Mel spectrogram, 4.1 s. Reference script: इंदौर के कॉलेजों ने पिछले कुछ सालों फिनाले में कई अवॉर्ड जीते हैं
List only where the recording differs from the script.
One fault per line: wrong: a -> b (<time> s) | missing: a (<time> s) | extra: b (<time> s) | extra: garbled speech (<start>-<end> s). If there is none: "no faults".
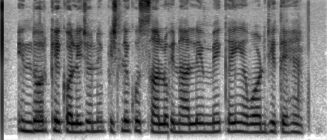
no faults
